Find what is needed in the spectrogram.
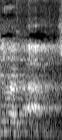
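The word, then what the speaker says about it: Grevioux: Kevin Grubbo, G-R-E-V-I-O-U-X.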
